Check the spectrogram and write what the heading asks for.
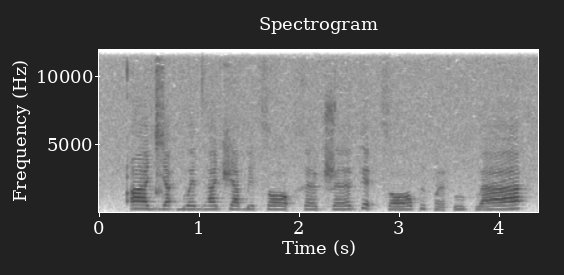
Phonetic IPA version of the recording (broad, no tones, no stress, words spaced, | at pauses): qʼaːd͡ʑaʔɡʷɛ dʱat͡ʃaɓɪt͡sɔːʔ xɜʈ͡ʂɜ kɛʔt͡sɔː pɪpə̃ ʔu kʷaː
